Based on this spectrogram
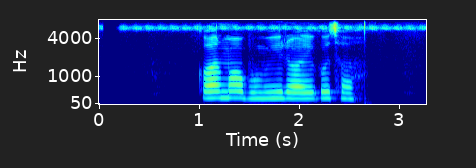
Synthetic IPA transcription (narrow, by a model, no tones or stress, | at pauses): kʌrmʌbʱumiɾʌɦekot͡sʰʌ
